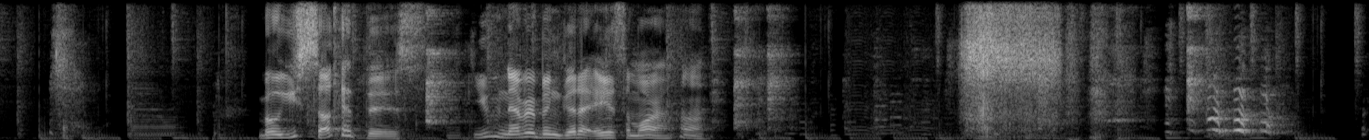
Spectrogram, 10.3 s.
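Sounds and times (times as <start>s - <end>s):
speech: 2.0s - 5.4s
person snorting: 7.2s - 8.7s.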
